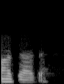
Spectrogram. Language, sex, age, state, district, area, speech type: Nepali, male, 45-60, West Bengal, Darjeeling, rural, conversation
